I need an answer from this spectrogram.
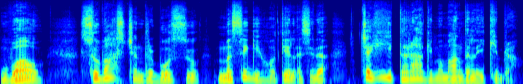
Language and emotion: Manipuri, surprised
